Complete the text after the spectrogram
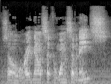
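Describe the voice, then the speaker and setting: A middle-aged man casually demonstrating electronics at a workbench, thinking aloud in an unhurried way as he works. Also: mid-range voice, little pitch movement, music in the background. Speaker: electronics repair hobbyist, host. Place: small indoor home workshop at a bench. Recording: roomy, distant mic with background noise.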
